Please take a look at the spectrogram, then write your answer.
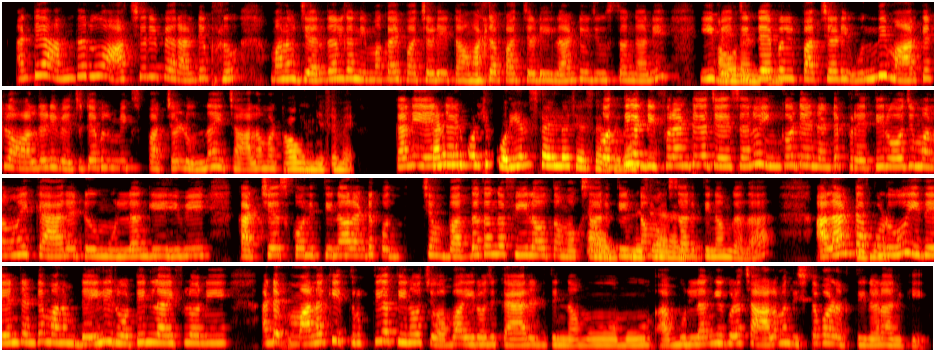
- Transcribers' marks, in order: in English: "జనరల్‌గా"; chuckle; in English: "వెజిటబుల్"; in English: "మార్కెట్‌లో ఆల్రెడీ వెజిటబుల్ మిక్స్"; in English: "కొరియన్ స్టైల్‌లో"; in English: "డిఫరెంట్‌గా"; in English: "కట్"; in English: "డైలీ రొటీన్ లైఫ్‌లోని"
- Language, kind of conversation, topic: Telugu, podcast, పాత వంటకాల్లో కొంచెం మార్పు చేసి మీరు కొత్త రుచిని కనుక్కున్నారా?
